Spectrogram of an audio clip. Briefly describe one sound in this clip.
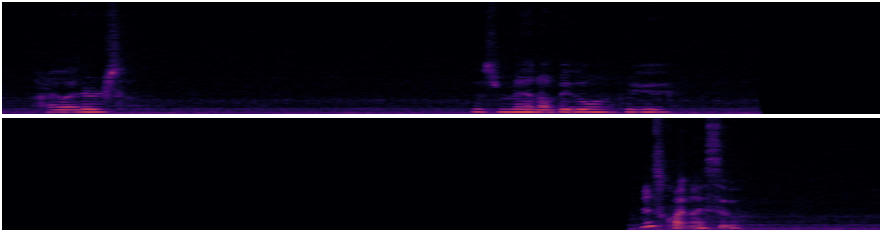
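A young woman speaks calmly and close up, in short bursts.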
